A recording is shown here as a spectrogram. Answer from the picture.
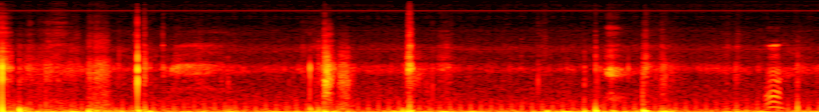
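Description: Footsteps on packed snow, irregular crunches about half a second to a second apart. A man says a short 'O' near the end.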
